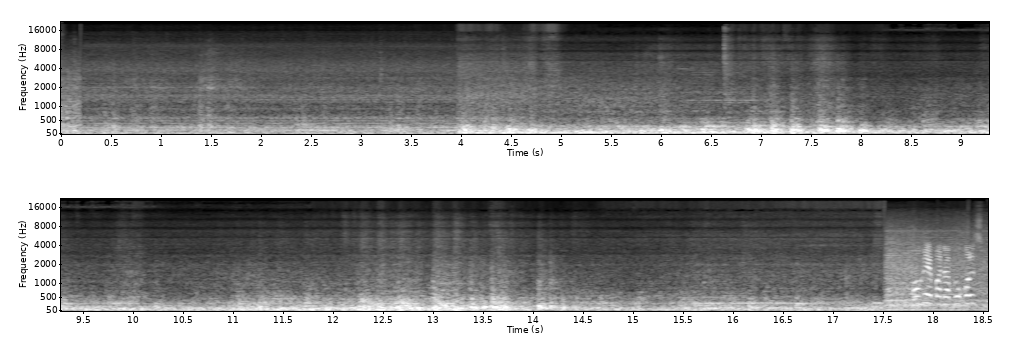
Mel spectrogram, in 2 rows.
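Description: An Indonesian economy-class passenger train runs at about 97 km/h, with a loud continuous rumble and rattle on the rails. The noise swells sharply after a quieter start, with a clickety-clack rhythm throughout and voices mixed in.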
